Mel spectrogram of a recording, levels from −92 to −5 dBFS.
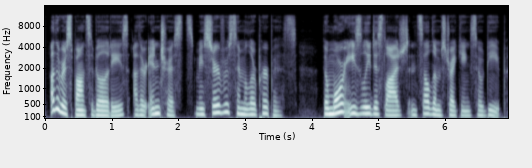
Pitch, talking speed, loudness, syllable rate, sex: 180 Hz, 155 wpm, -18 LUFS, 6.0 syllables/s, female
